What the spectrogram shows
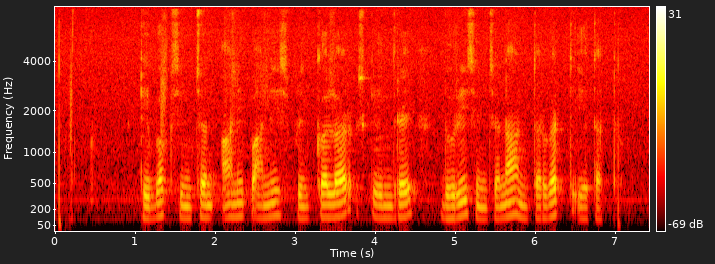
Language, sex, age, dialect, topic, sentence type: Marathi, male, 36-40, Northern Konkan, agriculture, statement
